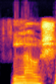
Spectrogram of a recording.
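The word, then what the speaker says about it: 老师: এই সি যখন উচ্চারণ করতেছি তখন একটু টান দিচ্ছি। তো এইভাবে লাওসি মানে হচ্ছে আপনার হলো শিক্ষক।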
